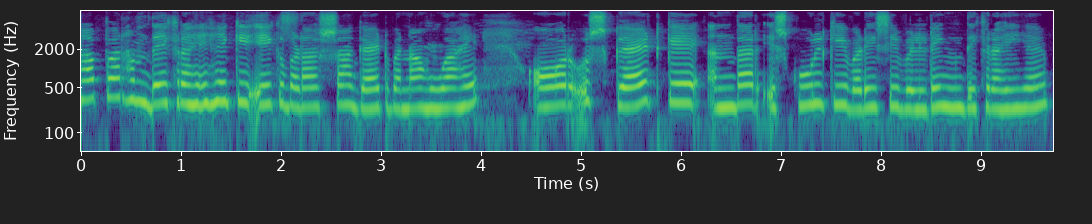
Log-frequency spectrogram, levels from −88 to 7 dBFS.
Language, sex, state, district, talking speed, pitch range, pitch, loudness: Hindi, female, Bihar, Gaya, 155 wpm, 245-285 Hz, 265 Hz, -15 LUFS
